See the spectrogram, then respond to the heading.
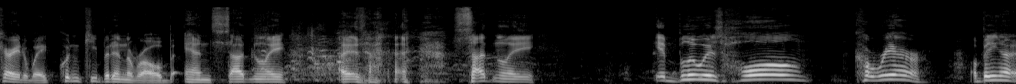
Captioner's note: some chuckles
